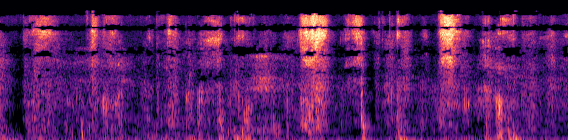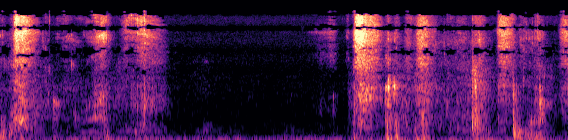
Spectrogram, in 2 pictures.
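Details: A French bulldog rolling around gives short whining grunts and snorts, pestering to play while a person answers.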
